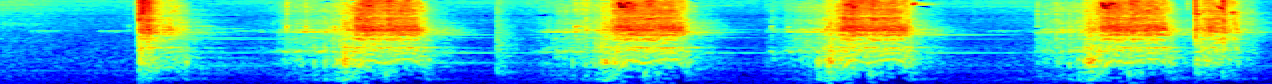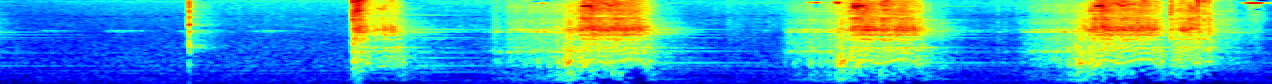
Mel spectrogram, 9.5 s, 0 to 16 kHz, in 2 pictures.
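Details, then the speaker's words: 1974 BMW R90/6 starter cleaned and jumped directly at solenoid with a new car battery, bypassing the relay, whirring in sluggish labouring surges about once a second; slow cranking, same with bike battery, bad starter suspected. "okay that's the exact same result I get with the battery I had in the bike which is this guy which is a little undersized for what the uh uh specs and the manual show but anyways I think we're looking at what's got to be a bad starter I don't know what else it is"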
